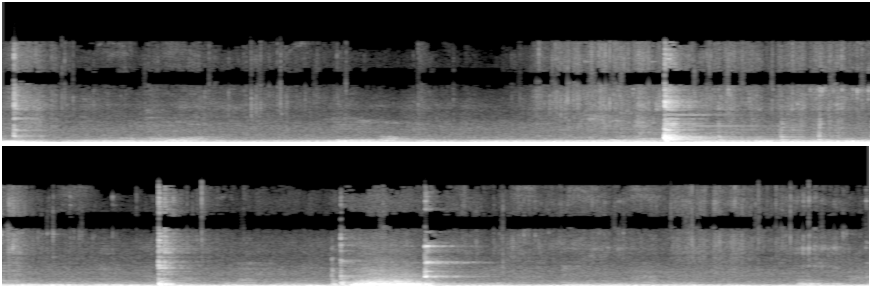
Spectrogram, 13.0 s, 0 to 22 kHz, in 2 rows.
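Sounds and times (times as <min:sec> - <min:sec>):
steel bowls clinking: 0:00.0 - 0:00.6, 0:04.1 - 0:07.0, 0:09.0 - 0:13.0
bowl scraping: 0:00.0 - 0:03.2, 0:03.8 - 0:13.0
steady low hum: 0:00.0 - 0:13.0.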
